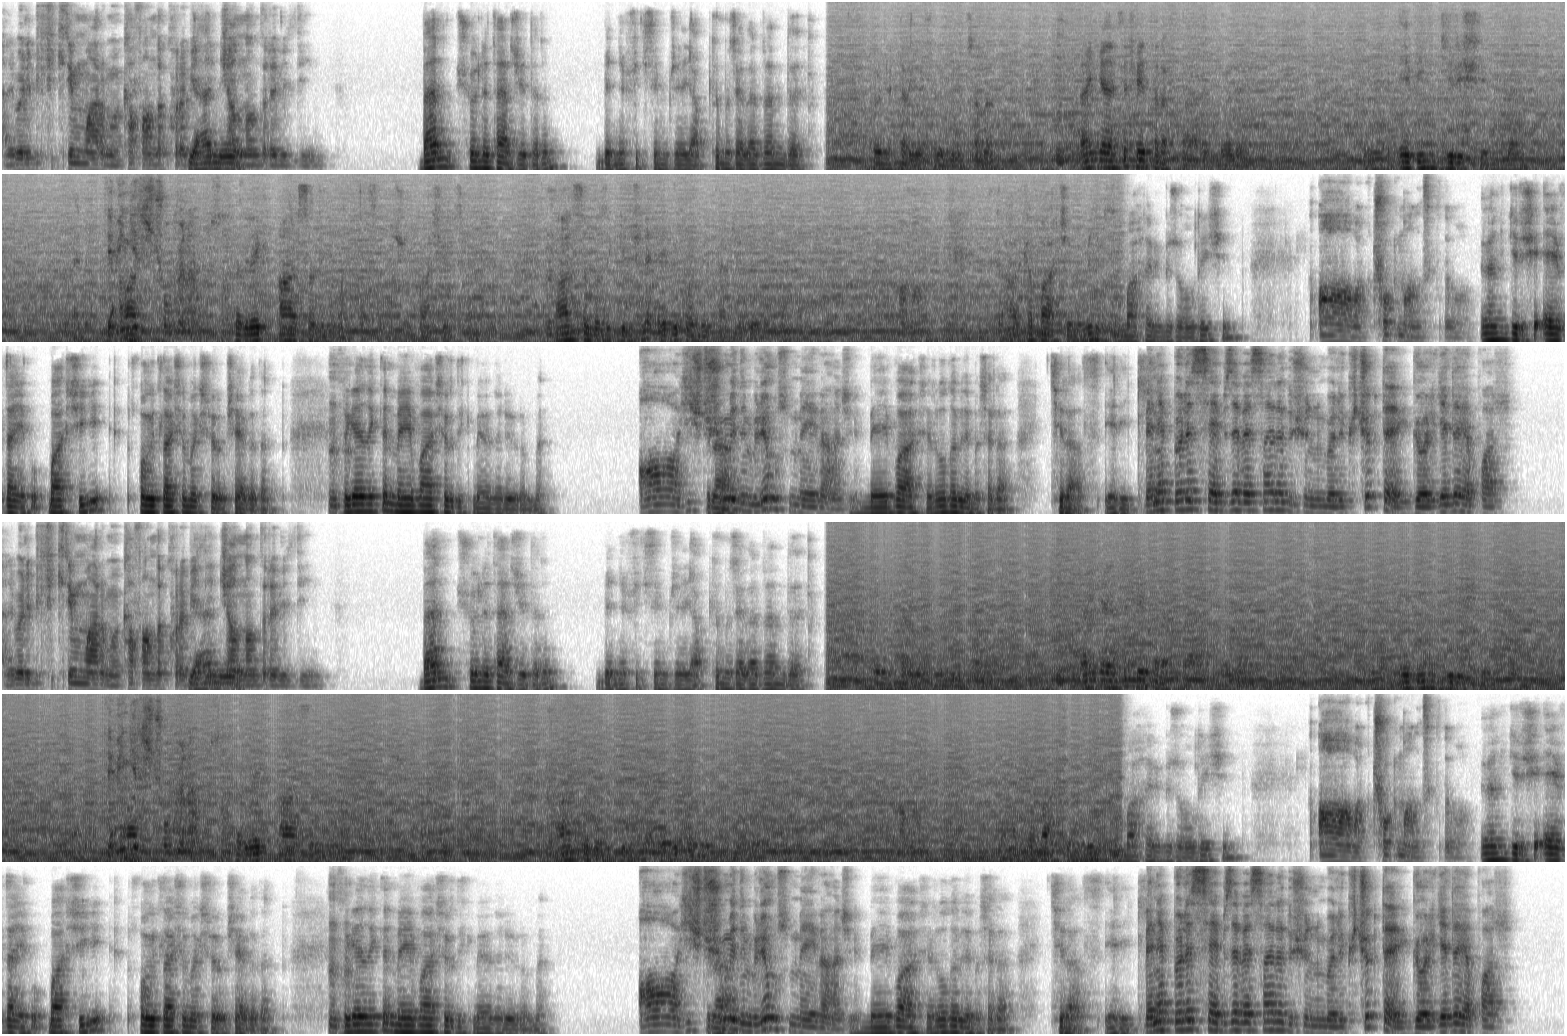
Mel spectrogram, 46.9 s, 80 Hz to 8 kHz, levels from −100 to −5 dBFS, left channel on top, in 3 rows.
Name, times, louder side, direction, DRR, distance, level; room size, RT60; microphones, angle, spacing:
voice 1, 0.0-3.2 10.5-10.9 16.7-17.9 21.1-21.3 24.6-24.9 28.8-30.3 34.5-34.8 37.6-39.8 42.7-46.3, right 1 dB, 20° right, 3 dB, 0.7 m, -25 dB
voice 2, 1.9-2.4 4.2-5.6 6.0-8.0 8.7-10.4 10.8-12.5 12.8-13.0 13.6-15.3 16.3-17.0 18.0-20.4 20.7-23.6 25.1-28.3 30.4-32.3 32.6-36.7 38.3-38.6 39.8-42.7, left 2 dB, 30° left, 6 dB, 0.4 m, -23 dB
sound 1, 8.2-26.8, right 4 dB, 55° right, 0.4 m, -23 dB
5.4 x 2.5 x 2.7 m, 0.35 s
head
